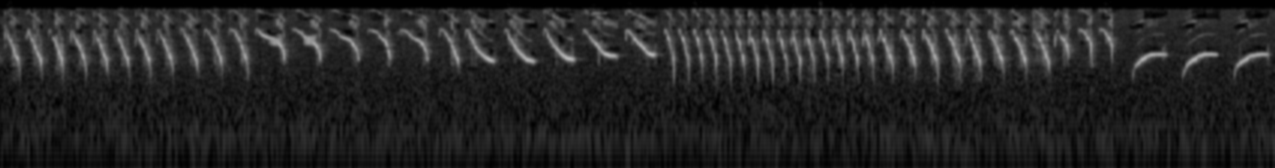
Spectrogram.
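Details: Canary pouring out its melodious song to lure other canaries: long series of high down-swept notes at a steady fast beat, a tighter rapid trill, ending with three rising whistled slurs.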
